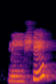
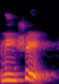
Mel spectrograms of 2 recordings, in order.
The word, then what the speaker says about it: cliche: words like for example like cliche right like niche in both the words here CH is pronounced as she cliche and in this case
